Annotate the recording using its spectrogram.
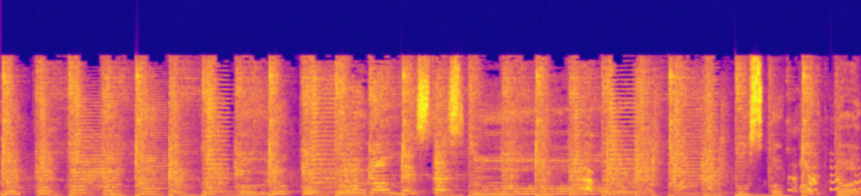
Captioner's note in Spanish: Ladridos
